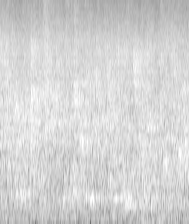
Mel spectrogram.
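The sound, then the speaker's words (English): Water drips and patters all around inside a pitch-black, curving tunnel in a dense, steady wash of droplets, soft and continuous with no pauses. No one speaks. “It was pitch black, and the sound of the dripping water came from all around.”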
